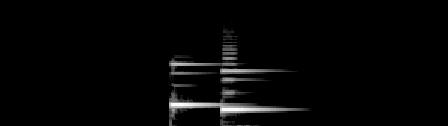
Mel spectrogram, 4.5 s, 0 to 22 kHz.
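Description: Two-tone ding-dong chime: a higher note about 1.7 s in, then a lower note half a second later, each ringing out and fading within about a second.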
